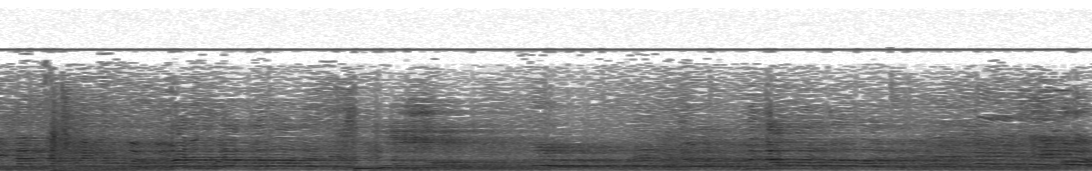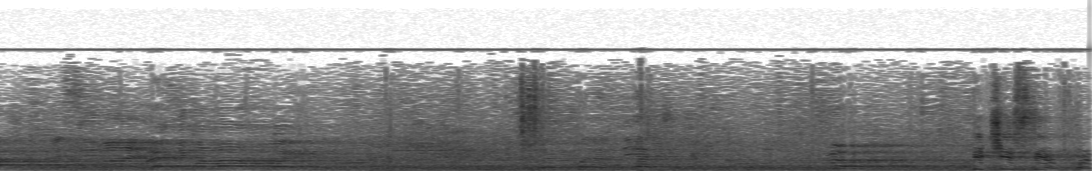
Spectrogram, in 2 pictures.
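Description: A crowd of spectators shouts encouragement in a large echoing sports hall.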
